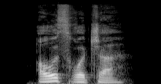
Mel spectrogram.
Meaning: 1. slip (An act or instance of slipping on a slippery surface.) 2. lapsus, gaffe
- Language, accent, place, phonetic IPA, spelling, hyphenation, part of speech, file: German, Germany, Berlin, [ˈaʊ̯sˌʀʊt͡ʃɐ], Ausrutscher, Aus‧rut‧scher, noun, De-Ausrutscher.ogg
